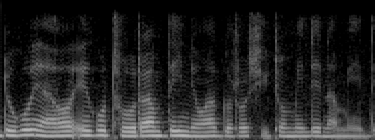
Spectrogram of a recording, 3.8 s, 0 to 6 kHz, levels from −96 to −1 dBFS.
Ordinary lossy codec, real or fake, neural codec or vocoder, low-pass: none; fake; vocoder, 22.05 kHz, 80 mel bands, WaveNeXt; 5.4 kHz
